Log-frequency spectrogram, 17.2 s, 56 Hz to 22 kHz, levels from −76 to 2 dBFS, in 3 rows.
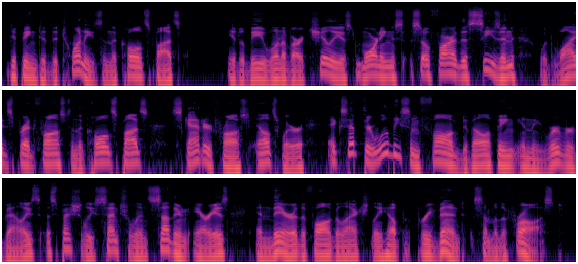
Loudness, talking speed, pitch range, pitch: -33 LUFS, 200 wpm, 90-120 Hz, 100 Hz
